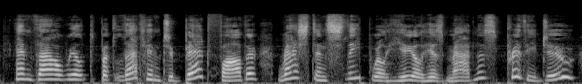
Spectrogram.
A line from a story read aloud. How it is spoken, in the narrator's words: The girls began to plead timidly for their brother, and Nan said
